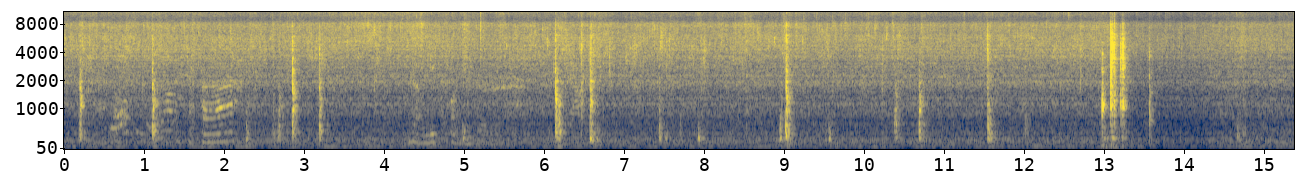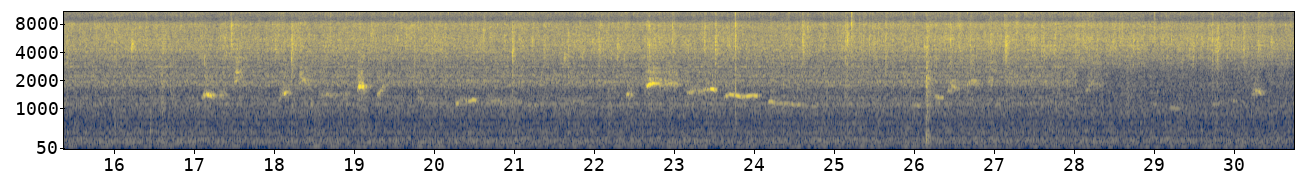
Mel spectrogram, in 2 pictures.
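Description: Shrimp and green chilies sizzling in oil in a frying pan on a gas burner, with a wooden spatula knocking and scraping against the pan as they are stirred. About 13 seconds in, a glass lid clatters onto the pan. After that the sizzling goes on under the lid, with few knocks.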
